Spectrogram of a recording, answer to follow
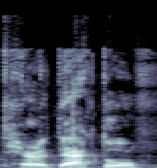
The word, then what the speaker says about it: pterodactyl: in the old days just like the word pterodactyl right the p is silent there was a p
